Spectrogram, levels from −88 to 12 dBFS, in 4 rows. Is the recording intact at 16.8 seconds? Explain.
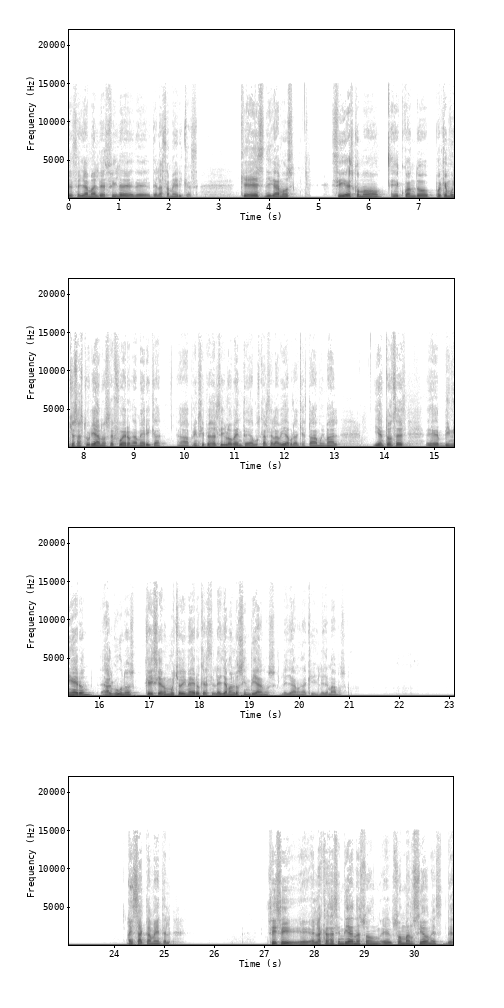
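No. A DC offset of about -27 dBFS runs through the whole speech clip, including 16.8 s. The waveform sits shifted off zero. It is inaudible but eats headroom.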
